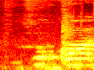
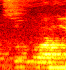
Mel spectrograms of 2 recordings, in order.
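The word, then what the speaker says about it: شكرا: Jadi bahaya, ya bahaya kalau misalkan ada kata syukron, misalkan syukron lillah, kita bacanya pakai sin kecil, syukron lillah, tapi kita mabuk kepada Allah, bukan berterima kasih kepada Allah.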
